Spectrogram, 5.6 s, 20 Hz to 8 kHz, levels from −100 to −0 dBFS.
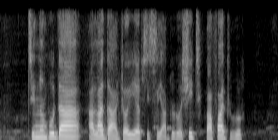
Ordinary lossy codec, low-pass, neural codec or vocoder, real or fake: none; 7.2 kHz; codec, 44.1 kHz, 3.4 kbps, Pupu-Codec; fake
